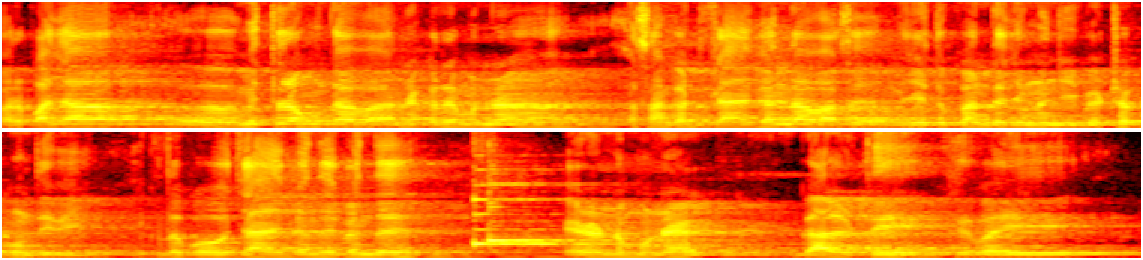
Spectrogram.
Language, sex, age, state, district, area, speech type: Sindhi, male, 45-60, Gujarat, Junagadh, urban, spontaneous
